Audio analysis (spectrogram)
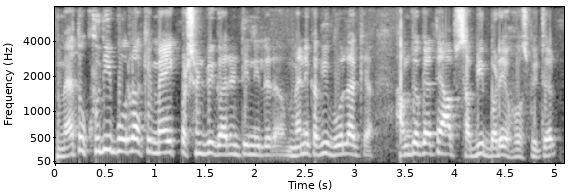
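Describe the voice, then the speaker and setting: Earnest, emphatic man with a mellow voice. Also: high voice, quick pace. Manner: emphatic, repetitive insistence. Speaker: ayurvedic practitioner. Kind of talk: earnest testimonial talk. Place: small clinic.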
